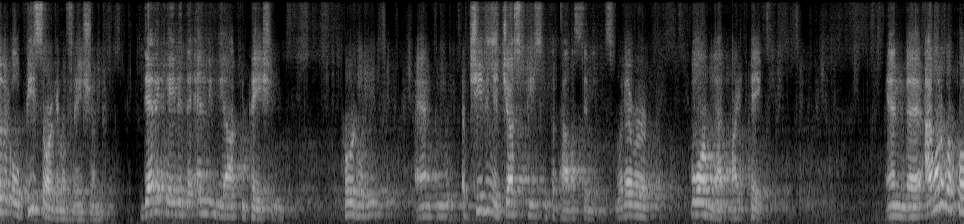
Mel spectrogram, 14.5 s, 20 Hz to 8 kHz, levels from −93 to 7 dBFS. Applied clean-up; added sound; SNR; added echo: neural separator model SepFormer DNS4.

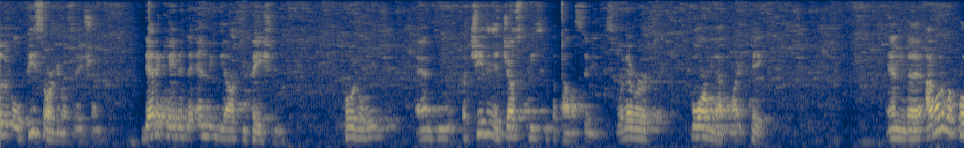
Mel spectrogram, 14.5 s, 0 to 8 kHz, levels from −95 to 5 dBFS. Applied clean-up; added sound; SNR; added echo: classical method WPE with log-MMSE.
